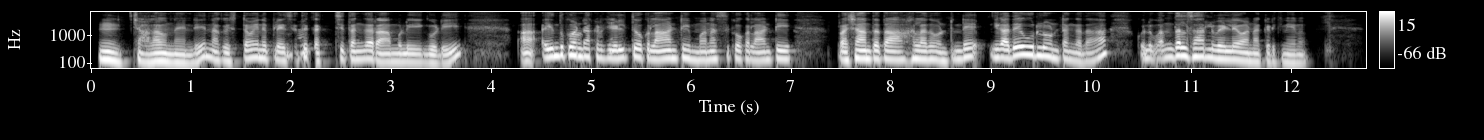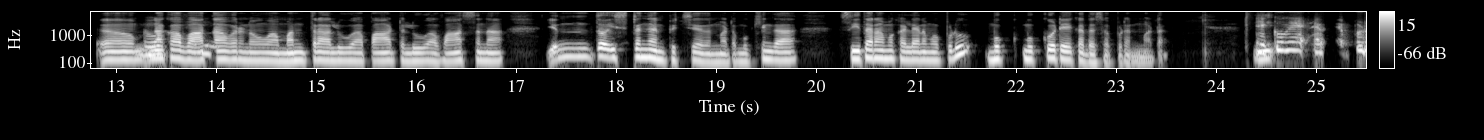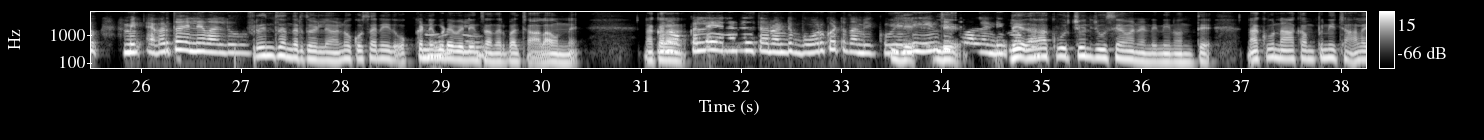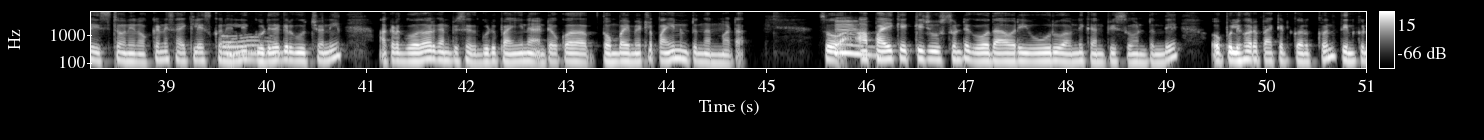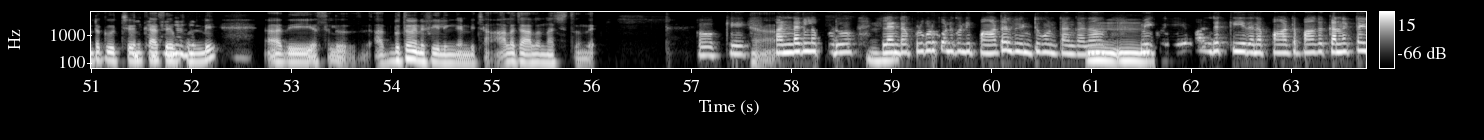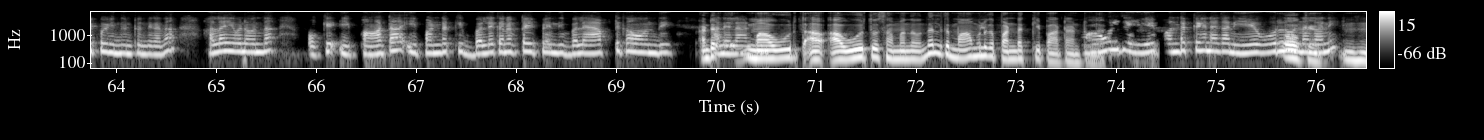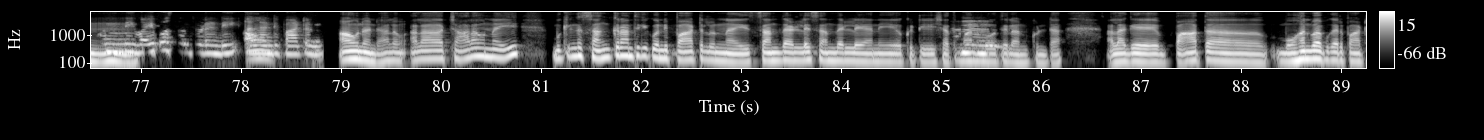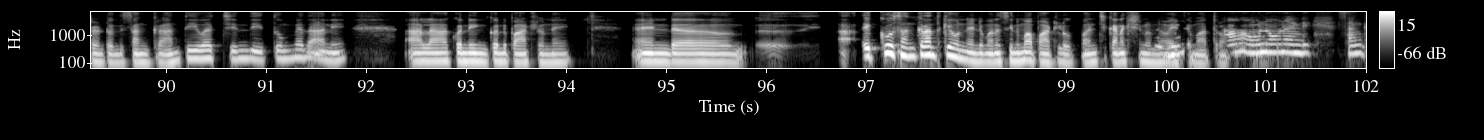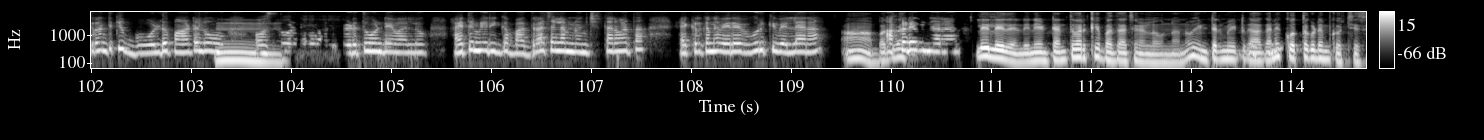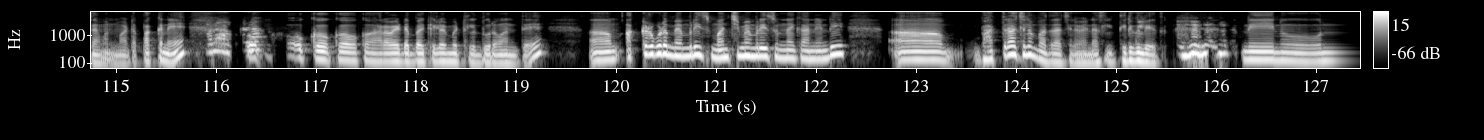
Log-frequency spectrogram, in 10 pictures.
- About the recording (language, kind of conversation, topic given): Telugu, podcast, మీ ఊరును వెంటనే గుర్తుకు తెచ్చే పాట ఏది?
- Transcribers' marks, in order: in English: "ప్లేస్"; other background noise; lip smack; in English: "ఐ మీన్"; in English: "ఫ్రెండ్స్"; in English: "కంపెనీ"; in English: "సో"; giggle; in English: "కనెక్ట్"; in English: "కనెక్ట్"; in English: "యాప్ట్‌గా"; in English: "వైబ్"; lip smack; in English: "కనెక్షన్"; in English: "టెన్త్"; in English: "మెమరీస్"; in English: "మెమరీస్"; giggle; distorted speech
